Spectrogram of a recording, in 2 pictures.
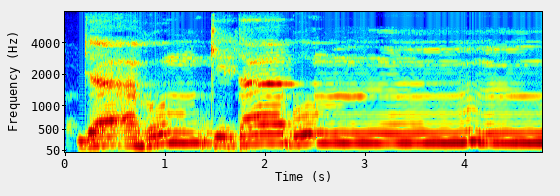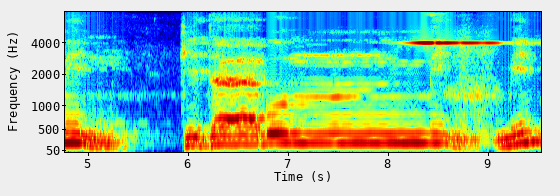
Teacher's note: bahwa harus diidghamkan dhammatain itu dimasukkan ke dalam hurufnya mim, ya jadi kedengarannya adalah bertasdid dan berdengun, ditekan kembali kepada bunyi mim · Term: idgham bi gunnah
